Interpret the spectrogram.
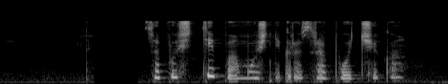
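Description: This speech clip has nothing technically wrong with it.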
